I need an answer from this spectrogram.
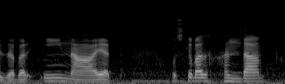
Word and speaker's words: خندہ: اینایت۔ اس کے بعد خندہ، خندے کے اوپر بھی زبر اور نون کے زبر جزم، اور دال کے اوپر بھی زبر آپ نے ڈالنی ہے۔ وصف، وصف، واو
